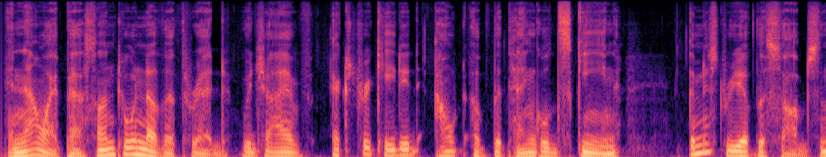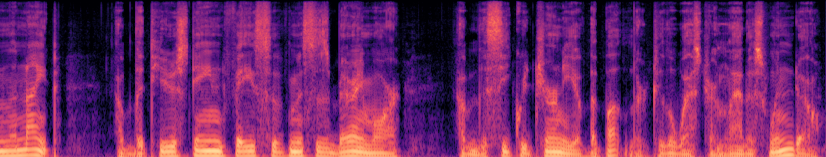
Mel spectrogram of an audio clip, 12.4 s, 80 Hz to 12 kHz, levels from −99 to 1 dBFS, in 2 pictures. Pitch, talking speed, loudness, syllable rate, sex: 95 Hz, 220 wpm, -17 LUFS, 6.0 syllables/s, male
